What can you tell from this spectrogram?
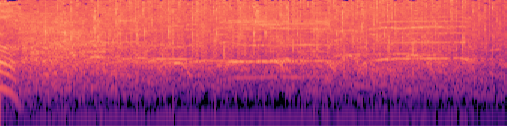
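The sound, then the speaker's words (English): A large crowd bursts into sustained, dense applause lasting several seconds, while a man's loud, drawn-out yell of "yes" rises above the clapping near the middle. “Boy, I think I just realized that guy screaming yes with that huge round of applause, I think that might have been room H.”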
